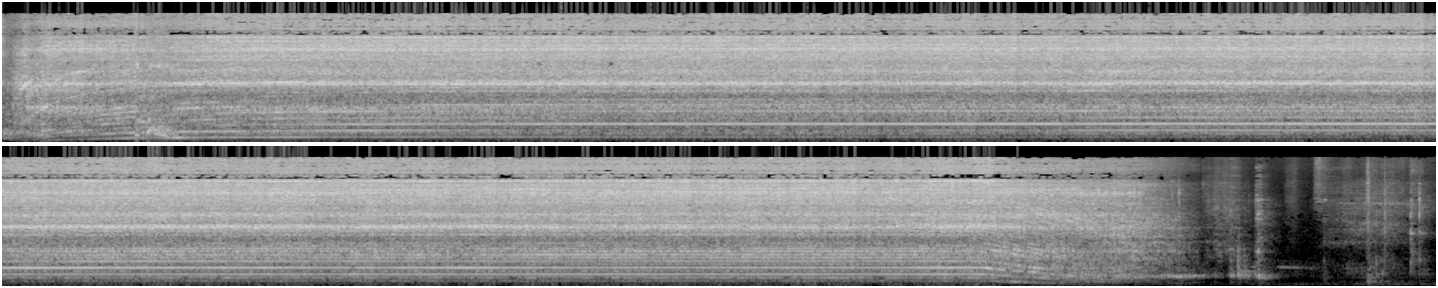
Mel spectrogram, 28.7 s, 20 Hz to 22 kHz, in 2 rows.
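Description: Sujata mixer grinder with a steel jar grinding a dry mix of rice and coarse flour. The motor spins up with a rising whine, runs at a steady high whine, then winds down and stops about 25 seconds in. A few light knocks come near the end as the jar is handled.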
